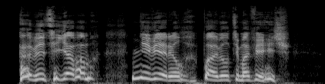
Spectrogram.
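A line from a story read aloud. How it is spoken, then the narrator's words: Sobbing voice. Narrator (Russian): рыдающим голосом сказал цесаревич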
